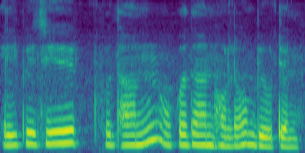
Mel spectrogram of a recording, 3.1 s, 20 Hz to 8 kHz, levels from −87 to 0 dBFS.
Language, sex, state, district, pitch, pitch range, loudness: Bengali, female, West Bengal, Alipurduar, 200 Hz, 190-220 Hz, -14 LUFS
